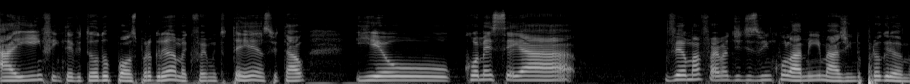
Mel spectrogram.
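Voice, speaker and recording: The delivery is monotone and flat at a moderate pace, with big swings in loudness. The recording is very clean, with a silent background. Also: woman, medium pitch for a woman. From São Paulo state (São José dos Campos, São Paulo city), born in Minas Gerais. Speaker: actress and beauty influencer. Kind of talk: casual chat.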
